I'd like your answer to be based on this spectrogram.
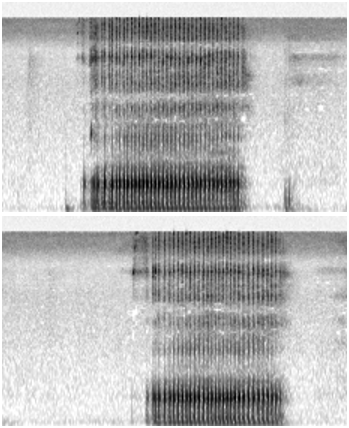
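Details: French bulldog snoring loudly during an afternoon nap: two fluttering inspiratory snores about three seconds apart with brief snorts between; snoring in a flat-faced dog.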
